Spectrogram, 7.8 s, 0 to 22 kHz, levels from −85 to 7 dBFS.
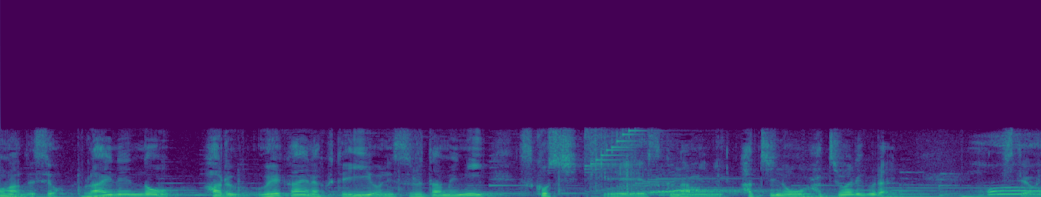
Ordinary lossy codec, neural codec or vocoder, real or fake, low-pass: none; none; real; none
